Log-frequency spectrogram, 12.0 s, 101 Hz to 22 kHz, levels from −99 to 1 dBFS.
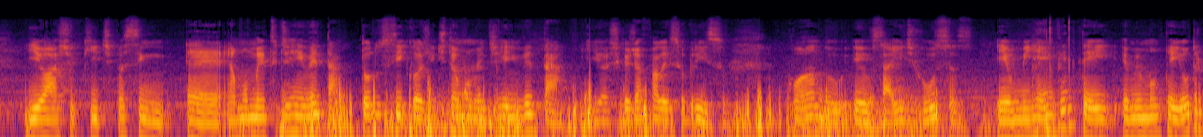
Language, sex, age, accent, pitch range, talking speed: Portuguese, male, 20-39, Brazilian, 105-125 Hz, 210 wpm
